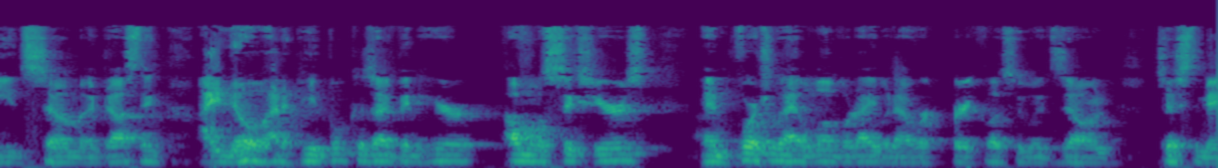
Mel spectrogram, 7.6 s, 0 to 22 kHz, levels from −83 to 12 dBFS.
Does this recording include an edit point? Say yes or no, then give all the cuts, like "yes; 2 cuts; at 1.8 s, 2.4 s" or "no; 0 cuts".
yes; 1 cut; at 5.5 s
